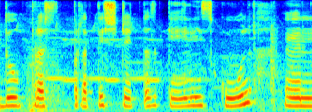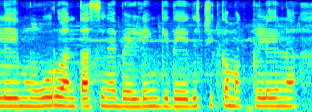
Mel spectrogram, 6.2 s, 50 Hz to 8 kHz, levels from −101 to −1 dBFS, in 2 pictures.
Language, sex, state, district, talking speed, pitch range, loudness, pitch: Kannada, female, Karnataka, Belgaum, 105 wpm, 210-225 Hz, -23 LUFS, 215 Hz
